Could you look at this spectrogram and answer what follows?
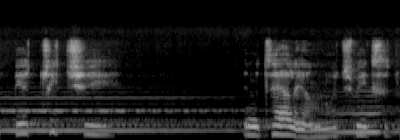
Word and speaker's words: Beatrice: It is pronounced Beatrice in Italian, which makes it very beautiful.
